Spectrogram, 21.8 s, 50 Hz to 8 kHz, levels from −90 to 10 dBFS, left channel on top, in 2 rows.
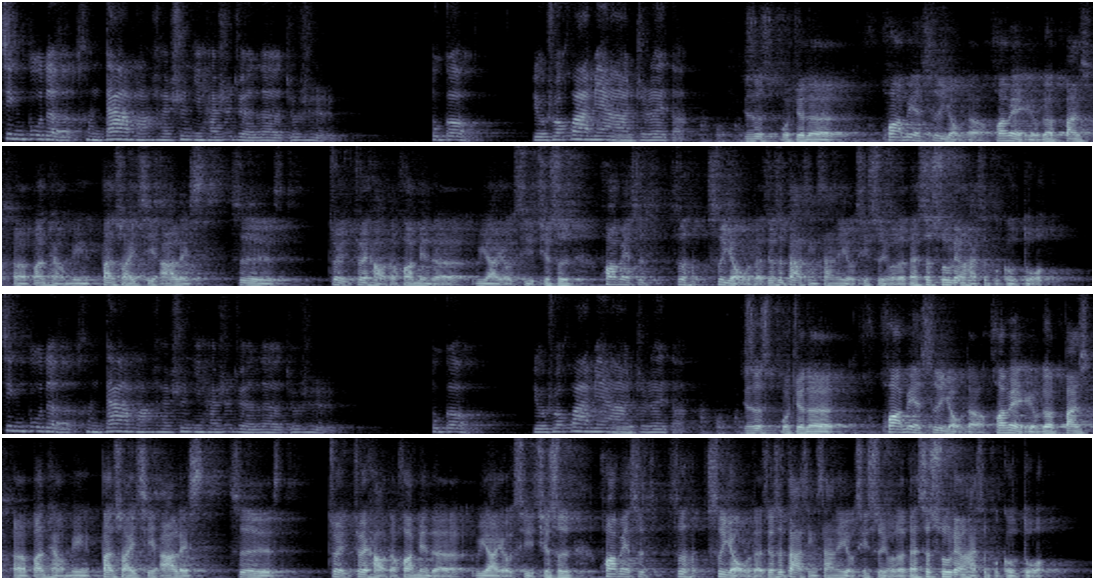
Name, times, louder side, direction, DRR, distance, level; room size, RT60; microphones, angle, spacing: voice 1, 0.0-3.4 4.3-4.8 5.3-6.9, left 3 dB, 30° left, 0.9 m, -35 dB
sound 1, 6.9-13.1, equal, 40° right, 2.3 m, -49 dB
voice 2, 7.4-8.3 8.8-12.9 13.2-13.7 14.2-21.3, right 3 dB, 75° right, 1.1 m, -24 dB
23.5 x 23.0 x 6.5 m
head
